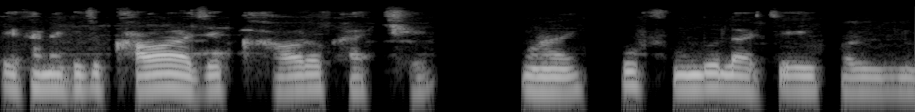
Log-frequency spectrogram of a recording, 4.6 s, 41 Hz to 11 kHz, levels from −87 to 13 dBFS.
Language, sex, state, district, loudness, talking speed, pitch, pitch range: Bengali, male, West Bengal, Dakshin Dinajpur, -23 LUFS, 185 wpm, 130 Hz, 120-135 Hz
